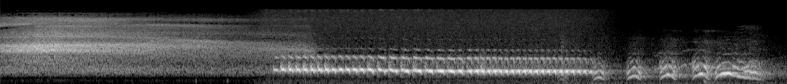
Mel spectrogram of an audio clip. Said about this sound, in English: That was the barn, eastern screech, sounding like a monkey, the barred owl.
